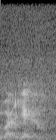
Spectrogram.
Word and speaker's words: Vallejo: Vallejo. Y uso una pronunciación arequipeña para recordar un gran escritor, Vallejo, ¿no?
